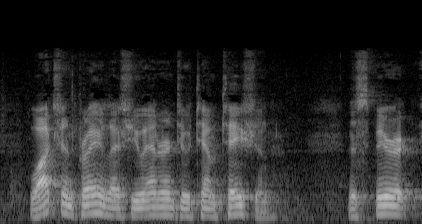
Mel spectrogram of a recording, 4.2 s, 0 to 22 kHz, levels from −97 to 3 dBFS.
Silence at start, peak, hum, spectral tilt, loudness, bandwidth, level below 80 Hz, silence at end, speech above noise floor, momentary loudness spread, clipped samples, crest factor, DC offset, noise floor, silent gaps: 0.3 s; -14 dBFS; none; -6 dB/octave; -33 LUFS; 10 kHz; -64 dBFS; 0 s; 30 dB; 10 LU; under 0.1%; 20 dB; under 0.1%; -62 dBFS; none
